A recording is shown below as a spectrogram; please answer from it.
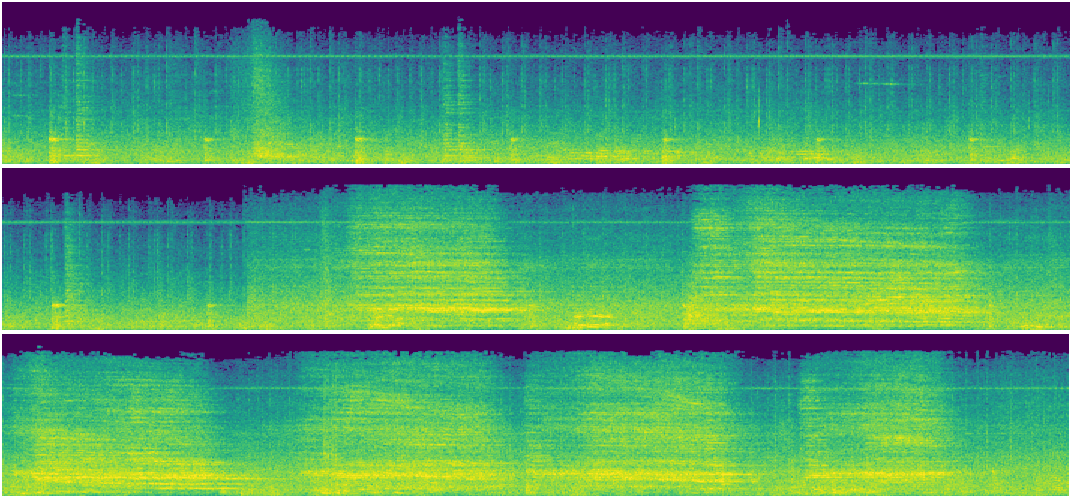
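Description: Horizontal flow-wrap packing machines running: steady mechanical noise with faint ticks about once a second. About halfway through it turns louder and hissier, in stretches of a few seconds that change abruptly.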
